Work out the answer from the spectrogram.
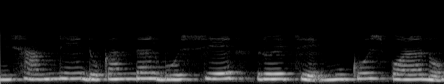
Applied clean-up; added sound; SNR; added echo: none; none; none; reverberation time 0.5 s.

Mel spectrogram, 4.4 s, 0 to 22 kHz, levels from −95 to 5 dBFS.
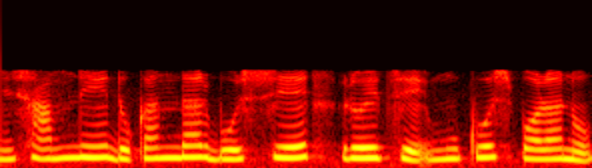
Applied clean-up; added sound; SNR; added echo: none; none; none; none.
